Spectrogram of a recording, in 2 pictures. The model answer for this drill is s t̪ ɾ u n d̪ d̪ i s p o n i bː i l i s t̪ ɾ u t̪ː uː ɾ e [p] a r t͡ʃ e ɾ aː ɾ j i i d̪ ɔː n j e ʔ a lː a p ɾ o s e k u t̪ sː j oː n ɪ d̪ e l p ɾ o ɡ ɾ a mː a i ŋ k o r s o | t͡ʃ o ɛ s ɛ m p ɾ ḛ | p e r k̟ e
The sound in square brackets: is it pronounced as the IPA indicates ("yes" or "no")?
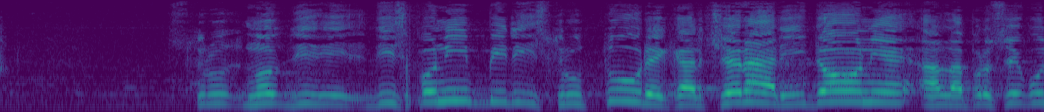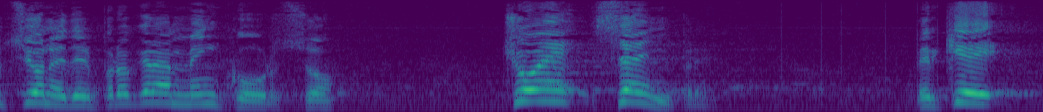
no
